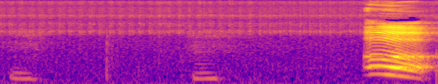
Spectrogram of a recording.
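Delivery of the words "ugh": loud ugh of disgust; disgusted groan. Real, not acted. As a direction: groan out loud at the sour taste. Reacting to sour candy.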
